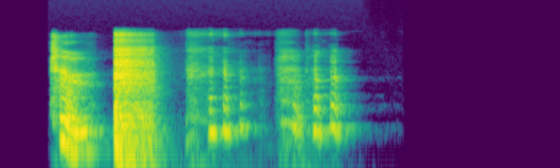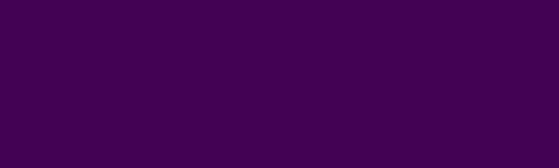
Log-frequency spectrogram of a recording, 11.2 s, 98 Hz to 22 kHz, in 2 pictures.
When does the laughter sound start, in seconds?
1.8 s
